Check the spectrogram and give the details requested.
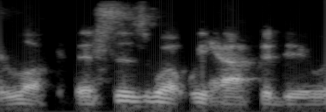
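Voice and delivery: put-on overly stern voice. An interviewer quotes how the guest stops student presentations, mock-stern. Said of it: "in probably a very stern, overly stern voice".

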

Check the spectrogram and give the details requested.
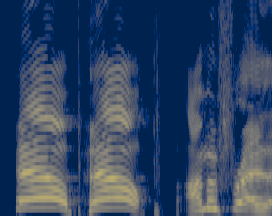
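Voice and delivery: high, stretched-out, scared, frightened wail. Telling a story, the speaker acts out a falling climber: imitating a frightened cry. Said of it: "And he was afraid".

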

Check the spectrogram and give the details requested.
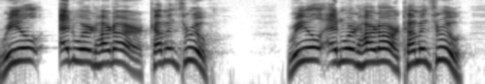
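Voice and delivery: high, repeated, bellowed yell. Retelling a man weaving through a crowd, imitating him yelling. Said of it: "he's just yelling that out".

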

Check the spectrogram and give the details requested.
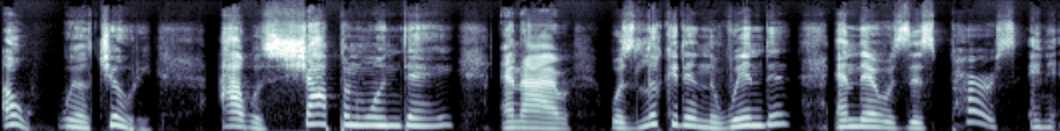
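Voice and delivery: sweet, high, little Southern belle voice. Speaker quotes grandmother answering a question, in a little Southern belle voice. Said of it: "She sounded like a little Southern belle".

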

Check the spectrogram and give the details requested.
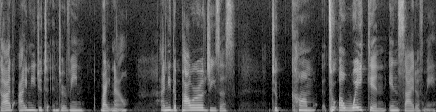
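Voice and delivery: tearful, crying, pleading voice. Speaker retells lying on the floor, praying to God; retelling a crying prayer. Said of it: "crying and like".

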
